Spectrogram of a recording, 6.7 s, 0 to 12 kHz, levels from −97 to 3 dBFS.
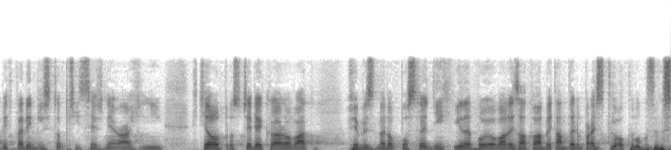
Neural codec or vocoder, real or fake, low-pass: codec, 16 kHz, 1 kbps, FunCodec, trained on LibriTTS, 50 frames a second; fake; 7.2 kHz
